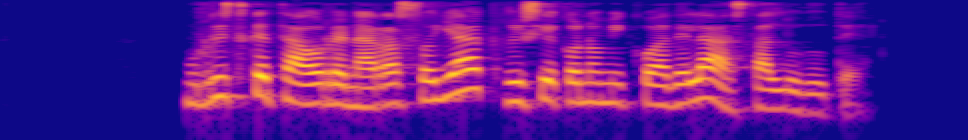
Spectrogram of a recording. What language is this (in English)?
Basque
